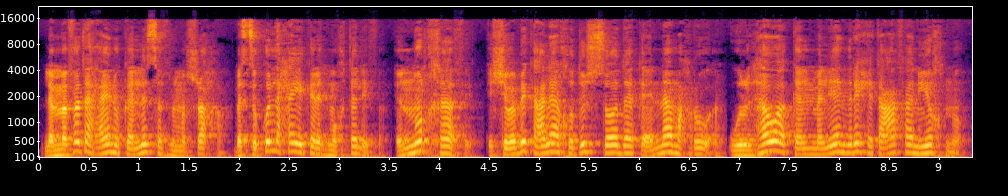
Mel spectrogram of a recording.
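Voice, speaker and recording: Man, Egyptian Arabic accent, dramatic horror narration, suspenseful, very fast, echoey room. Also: high voice, lively intonation. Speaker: horror storyteller.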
